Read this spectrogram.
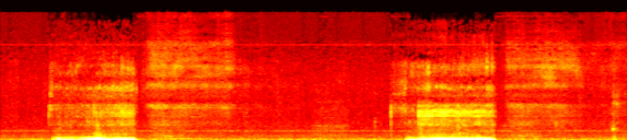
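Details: A French bulldog puppy snores in its sleep: two long, harsh, vibrating snores about three seconds apart, with quiet breathing in between.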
